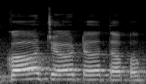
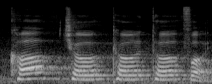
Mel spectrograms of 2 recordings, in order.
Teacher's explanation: अघोष यानी इनका उच्चारण करते समय घर्षण नहीं होता, कंपन नहीं होता।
